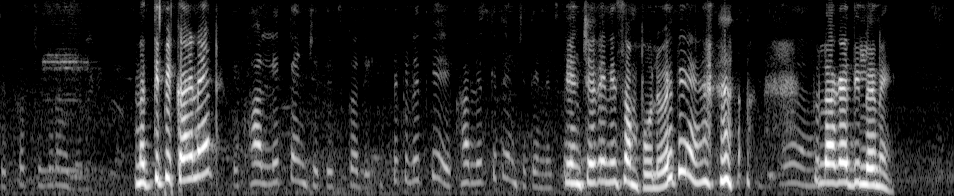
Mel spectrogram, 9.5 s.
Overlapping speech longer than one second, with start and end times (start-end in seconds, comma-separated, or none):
none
